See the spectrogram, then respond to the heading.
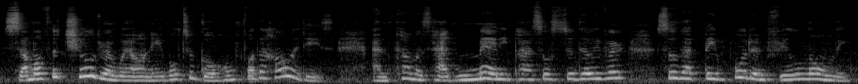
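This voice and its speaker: A woman narrating a children's storybook aloud in a gentle, deliberate, expressive storytelling manner. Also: on the high side, slight background noise, rough recording. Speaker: storybook reader.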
